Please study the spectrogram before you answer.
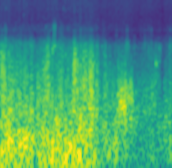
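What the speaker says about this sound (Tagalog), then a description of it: "yung lakas ng hangin" Strong wind on a fishing trip buffets the microphone in a steady, loud roar with gusty swells, rumbling low throughout and no voices.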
